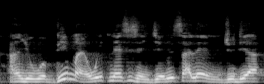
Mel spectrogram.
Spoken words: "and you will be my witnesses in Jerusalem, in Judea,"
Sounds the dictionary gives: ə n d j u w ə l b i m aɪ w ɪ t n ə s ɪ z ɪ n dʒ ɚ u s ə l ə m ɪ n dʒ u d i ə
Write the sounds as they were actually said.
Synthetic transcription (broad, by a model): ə n j u w ə l b i m aɪ w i t n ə s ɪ s ɪ n dʒ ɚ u s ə l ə m ɪ n dʒ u d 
